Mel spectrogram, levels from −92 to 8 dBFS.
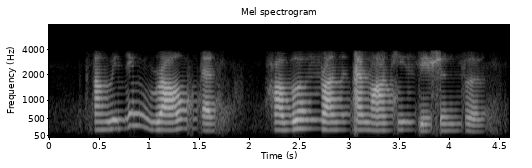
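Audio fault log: throughout: LPC-10 vocoder. The speech comes out as a buzzing, machine-like voice with heavy damage and nothing above 3.9 kHz, which fits a 2.4 kbit/s LPC-10 coder. Each moment is rebuilt from a pulse train or from noise fed through a short all-pole filter, so sounds are forced to be fully voiced or fully unvoiced. Unlike a CELP-type codec, no natural breathiness or waveform detail survives, only a synthetic buzz-or-hiss.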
